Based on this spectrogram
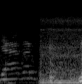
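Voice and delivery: breathless whispered caution; whispered warning. Acted. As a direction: hiss the warning under your breath. (గుసగుసగా హెచ్చరిక)

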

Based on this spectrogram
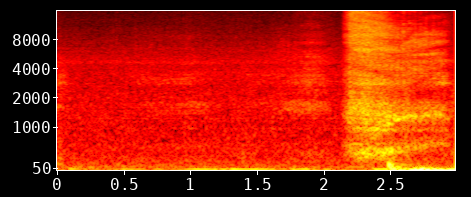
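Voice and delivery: long breath swelling into a loud exhale; heavy sigh. Real, not acted. Player recovering from a near slip, heavy sigh. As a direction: blow out the tension in a big sigh.

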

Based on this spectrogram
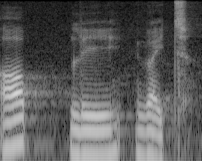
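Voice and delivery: obligate in three separated syllables; slow breakdown. Shown as a demonstration. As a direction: say obligate very slowly, pausing between syllables. Teacher breaks new word down. (đọc chậm obligate, tách từng âm tiết)

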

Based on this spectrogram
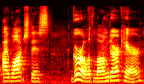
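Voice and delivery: normal talking voice

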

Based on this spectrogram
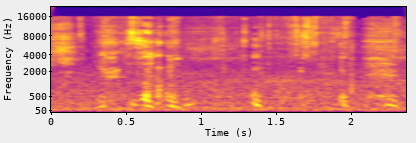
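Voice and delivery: soft breathless laugh rising up; stunned laugh. Real, not acted. Friend laughing softly, stunned by the gift. Handed the car key.

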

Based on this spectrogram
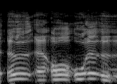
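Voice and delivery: mock Danish vowel babble. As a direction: spit out Danish vowels as nonsense.

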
